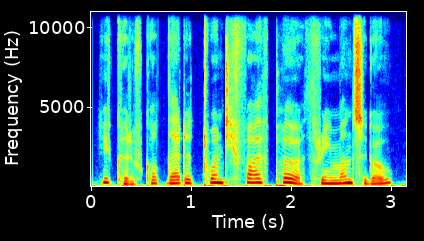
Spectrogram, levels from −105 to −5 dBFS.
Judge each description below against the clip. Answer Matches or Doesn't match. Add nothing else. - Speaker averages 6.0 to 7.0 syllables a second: Doesn't match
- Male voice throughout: Doesn't match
